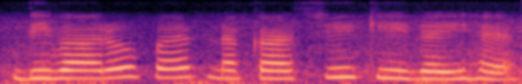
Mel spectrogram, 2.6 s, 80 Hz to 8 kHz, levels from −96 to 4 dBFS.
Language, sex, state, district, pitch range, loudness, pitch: Hindi, female, Uttar Pradesh, Budaun, 270-310 Hz, -13 LUFS, 280 Hz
